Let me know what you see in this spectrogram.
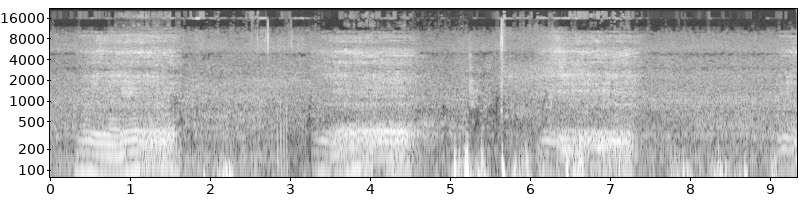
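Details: Loud snoring in sleep: three long, low, rattling snores on the in-breath, about every three seconds, with quieter breathing between.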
